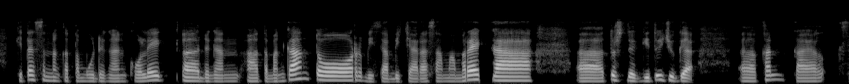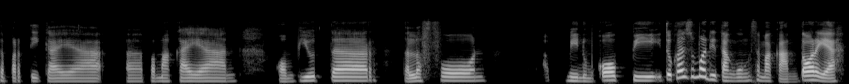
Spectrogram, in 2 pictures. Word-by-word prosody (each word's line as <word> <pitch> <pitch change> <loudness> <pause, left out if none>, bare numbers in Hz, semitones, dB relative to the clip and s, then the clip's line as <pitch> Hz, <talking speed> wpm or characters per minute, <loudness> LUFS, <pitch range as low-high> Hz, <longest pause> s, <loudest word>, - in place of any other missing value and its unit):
kita 220 - -3
senang 180 -6 -9
ketemu 155 -2 -9
dengan 145 -1 -7
koleg 185 +7 -2 0.2
eee, 165 -2 +2
dengan, 150 0 -7
eee, 150 0 -4
teman 150 +2 -7
kantor, 195 - +3
bisa 140 0 -6
bicara 135 0 -5
sama 145 0 -9
mereka. 185 -4 +5 0.5
Eee, 150 0 +1
terus 205 -3 -2
udah 165 -3 0
gitu 155 +7 -3 0.2
juga, - - +2 0.5
eee, 155 -1 -3
kan 210 +1 -2 0.2
kael 150 0 -3 0.2
seperti 155 +1 -8
kayak, 145 0 -2 0.2
eee, 145 0 -6
pemakaian 150 0 -1 0.5
computer, 175 +4 +3 0.4
telefon, 175 +3 0 0.6
ap - - -19 0.2
minum 160 -4 -2
kopi, 190 +1 +3
itu - - +6
kan 315 - +8
semua 355 +1 +5
ditanggung 170 -5 0
sama 160 -3 -2
kantor, 130 +13 +6
ya. 145 - +6
160 Hz, 135 wpm, -23 LUFS, 150-185 Hz, 0.6 s, kan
